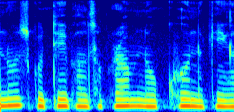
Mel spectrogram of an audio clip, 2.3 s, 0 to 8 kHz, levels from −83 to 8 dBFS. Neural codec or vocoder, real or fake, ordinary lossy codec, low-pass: none; real; none; none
